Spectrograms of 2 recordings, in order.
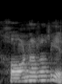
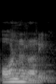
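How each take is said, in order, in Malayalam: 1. ഈ വാക്ക് കേൾക്കാവുന്ന h ശബ്ദത്തോടെയാണ് തുടങ്ങുന്നത്. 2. ഈ വാക്ക് സ്വരാക്ഷരത്തോടെയാണ് തുടങ്ങുന്നത്, h ഇല്ല. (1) "ഹോണററി അല്ല" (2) "അവിടെയെല്ലാം എച്ച് സൈലൻ്റ് ആണ്"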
